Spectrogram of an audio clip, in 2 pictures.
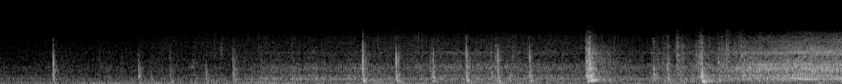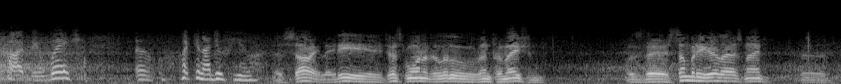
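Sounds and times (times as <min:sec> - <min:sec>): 
front door being opened: 0:01.8 - 0:07.6
speech: 0:08.6 - 0:14.0, 0:14.7 - 0:16.8.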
